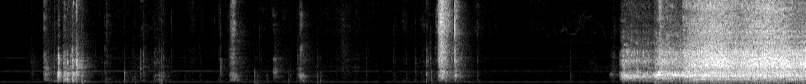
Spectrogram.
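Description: Hard plastic clicks and knocks as the lid is set and locked onto a food processor bowl, then about six seconds in the food processor's motor starts and runs steadily, chopping fresh herbs, garlic and shallot.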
